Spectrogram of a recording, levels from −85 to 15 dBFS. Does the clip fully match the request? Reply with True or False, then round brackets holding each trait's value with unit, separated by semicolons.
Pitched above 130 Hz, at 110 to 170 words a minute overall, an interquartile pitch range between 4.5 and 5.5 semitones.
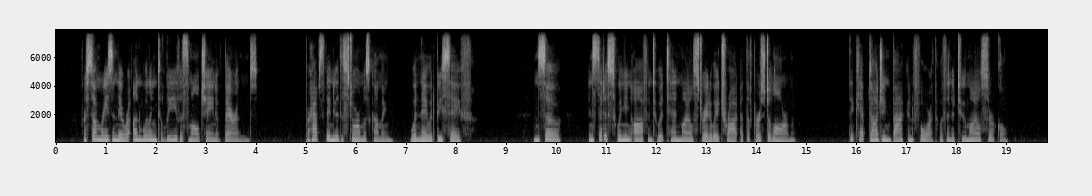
False (190 Hz; 155 wpm; 3.7 semitones)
